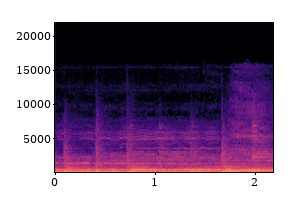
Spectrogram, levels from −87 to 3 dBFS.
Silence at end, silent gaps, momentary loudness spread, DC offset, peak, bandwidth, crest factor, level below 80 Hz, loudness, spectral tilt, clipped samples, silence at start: 0 s; none; 3 LU; under 0.1%; -8 dBFS; 16 kHz; 14 dB; -30 dBFS; -23 LUFS; -7 dB/octave; under 0.1%; 0 s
